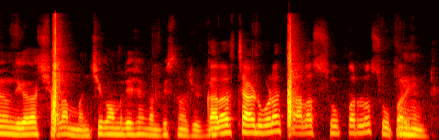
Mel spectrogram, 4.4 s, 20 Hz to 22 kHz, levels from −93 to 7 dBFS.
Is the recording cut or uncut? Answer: uncut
